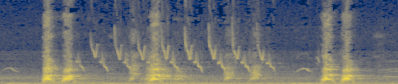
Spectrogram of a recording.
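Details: Fierce dog barking captured with binaural in-ear mics in heavy wind: three bursts of harsh, doubled barks spaced over five seconds, while a cardinal's series of quick descending whistled chirps fills the gaps.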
